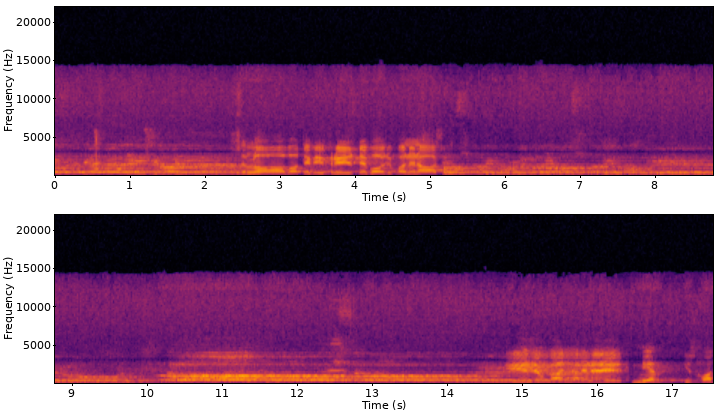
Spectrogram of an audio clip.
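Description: An elderly man chants a prayer in a large echoing hall.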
